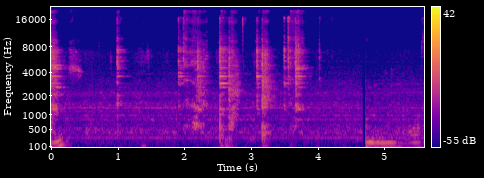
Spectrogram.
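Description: A spoon scrapes and clinks against a pan while stirring a lemon, tomato and rosemary rice mixture, giving irregular scraping strokes and taps close up over a faint sizzle, with no talk.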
